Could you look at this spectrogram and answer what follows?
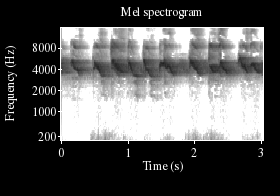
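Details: Caged Oriental white-eye singing slow and easy: rapid chain of high, thin chirped notes, each slurring downward, delivered in quick bursts about every half second with no other sounds.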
